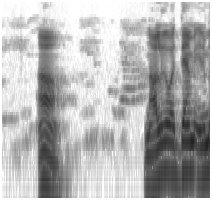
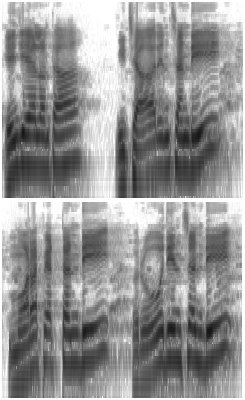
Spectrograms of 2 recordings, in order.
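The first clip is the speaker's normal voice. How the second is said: fervent preaching; 3 semitones higher than usual. Acted. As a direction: drag each command out like an altar call. Preacher urging repentance. (నెమ్మదిగా, గట్టిగా వేడుకునే ప్రసంగ శైలి)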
